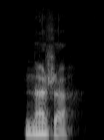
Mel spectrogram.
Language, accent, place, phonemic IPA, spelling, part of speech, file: French, France, Lyon, /na.ʒa/, naja, noun, LL-Q150 (fra)-naja.wav
- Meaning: cobra (venomous snake)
